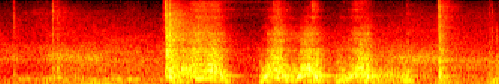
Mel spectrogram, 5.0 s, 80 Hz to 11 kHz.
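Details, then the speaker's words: 1984 Chevrolet S10 Blazer, abandoned 13 years with a seized engine and now turning with compression, carburetor cleaned and spark untested: slow, labouring starter cranks in uneven bursts, but it never fires. Starter weak, wiring poor. "Well, that's great. This starter is not happy. Them wires aren't too great either. Now that it's actually got some compression behind it."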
